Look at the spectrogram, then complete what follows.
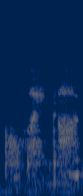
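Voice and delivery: whispered aside. Real, not acted. Aside about the zealous woman.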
